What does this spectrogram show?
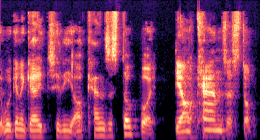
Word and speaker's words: Arkansas: flood but SAS yeah Arkansas that's how it's pronounced that's the one which they've got which is like in England where we've got like Worcester I just thought Arkansas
